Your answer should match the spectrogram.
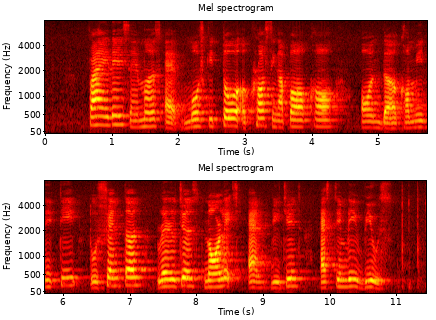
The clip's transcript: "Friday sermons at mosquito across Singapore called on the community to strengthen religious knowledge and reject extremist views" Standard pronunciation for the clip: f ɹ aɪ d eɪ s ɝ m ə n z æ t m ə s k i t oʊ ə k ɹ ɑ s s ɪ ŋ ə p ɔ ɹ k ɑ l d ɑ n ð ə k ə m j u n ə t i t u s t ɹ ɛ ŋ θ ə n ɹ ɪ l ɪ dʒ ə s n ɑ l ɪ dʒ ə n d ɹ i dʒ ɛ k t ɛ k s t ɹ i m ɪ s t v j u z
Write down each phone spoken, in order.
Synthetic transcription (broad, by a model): f aɪ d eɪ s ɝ m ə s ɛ t m ə s k i t oʊ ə k ɹ ɑ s s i ŋ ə p ɔ k ɑ ɑ n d ə k ə m j u n ə t i t u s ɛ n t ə n ɹ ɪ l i dʒ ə s n ɑ l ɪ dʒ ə n ɹ i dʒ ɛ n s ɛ s t i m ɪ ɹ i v j u s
